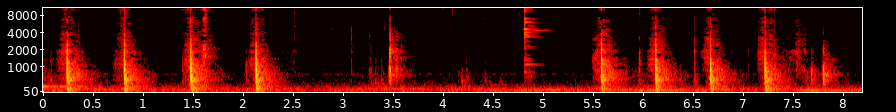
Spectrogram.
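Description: Knife slicing zucchini on a wooden cutting board: sharp chops about two a second, in two runs with a pause in the middle.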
